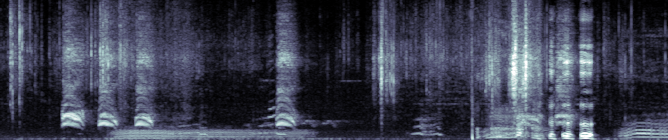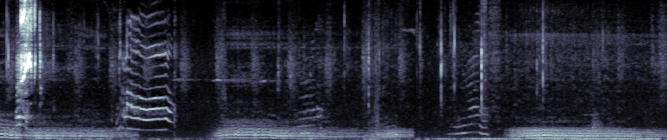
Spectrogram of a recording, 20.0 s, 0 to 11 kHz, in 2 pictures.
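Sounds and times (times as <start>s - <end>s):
cat growling low: 1.8s - 4.6s, 7.2s - 12.1s, 13.2s - 20.0s.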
